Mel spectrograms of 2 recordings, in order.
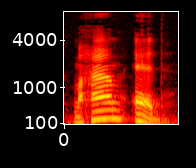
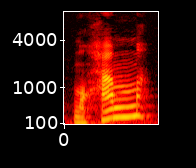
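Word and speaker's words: Muhammad: it together fast Mohammed remember in Arabic there actually are two memes here and they're both pronounced imagine that one of them is going with the syllable before of it and the other one's going with the other syllable Mohammed Mohammed and then say that faster Mohammed so that you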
